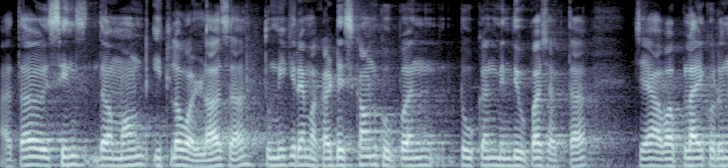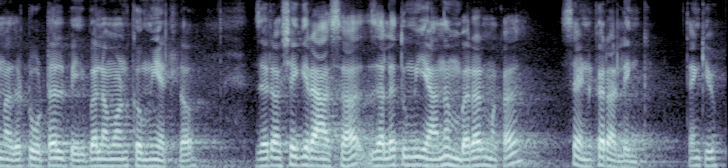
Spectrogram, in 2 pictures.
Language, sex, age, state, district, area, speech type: Goan Konkani, male, 18-30, Goa, Bardez, urban, spontaneous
